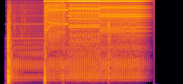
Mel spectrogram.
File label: tech sound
